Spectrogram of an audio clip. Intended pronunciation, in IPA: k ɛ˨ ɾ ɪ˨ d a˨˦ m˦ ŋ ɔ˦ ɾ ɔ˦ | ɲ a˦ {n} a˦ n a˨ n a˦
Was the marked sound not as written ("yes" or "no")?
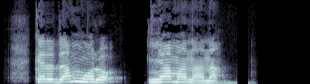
yes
